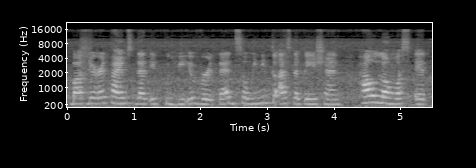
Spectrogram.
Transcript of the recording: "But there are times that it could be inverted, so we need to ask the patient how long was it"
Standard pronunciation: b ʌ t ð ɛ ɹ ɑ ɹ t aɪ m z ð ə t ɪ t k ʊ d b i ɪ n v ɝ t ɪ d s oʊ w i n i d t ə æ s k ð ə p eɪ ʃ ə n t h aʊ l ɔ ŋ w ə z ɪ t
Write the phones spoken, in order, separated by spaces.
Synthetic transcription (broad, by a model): b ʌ t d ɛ ɹ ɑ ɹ t aɪ m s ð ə t ɪ t k ʊ d b i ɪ v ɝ t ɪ d s oʊ w i n i d t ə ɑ s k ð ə p eɪ ʃ ə n t h aʊ l ɔ ŋ w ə s ɪ t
